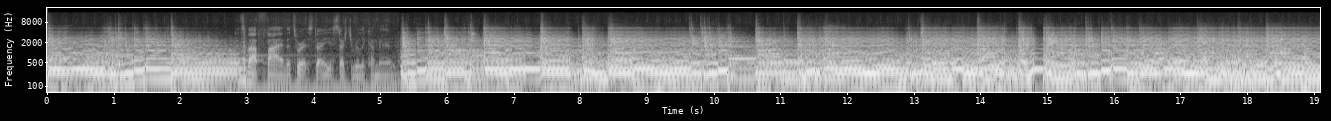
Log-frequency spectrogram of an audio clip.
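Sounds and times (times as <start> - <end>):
distorted electric guitar chords: 0.0 - 4.1, 5.2 - 19.0.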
